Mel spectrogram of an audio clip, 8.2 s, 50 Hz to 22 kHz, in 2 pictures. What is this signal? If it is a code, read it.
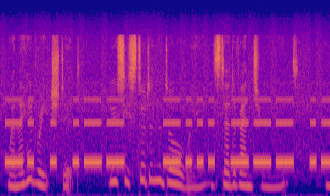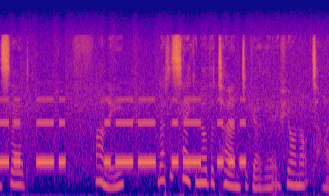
Morse code, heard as a keyed tone, machine-sent, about 17 wpm, 660 Hz, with speech in English. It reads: NEW BORN WAS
